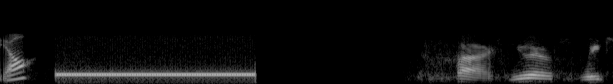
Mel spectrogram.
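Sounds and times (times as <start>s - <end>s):
speech: 0.0s - 0.4s, 4.6s - 6.1s
electronic ringback tone of an outgoing phone call: 0.6s - 2.6s.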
